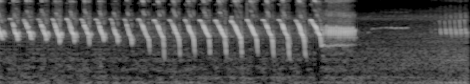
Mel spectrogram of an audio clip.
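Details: Canary song meant to stimulate other canaries to sing: fast rhythmic train of sharp descending notes, about three per second, ending in a short buzzy trill before near silence.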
